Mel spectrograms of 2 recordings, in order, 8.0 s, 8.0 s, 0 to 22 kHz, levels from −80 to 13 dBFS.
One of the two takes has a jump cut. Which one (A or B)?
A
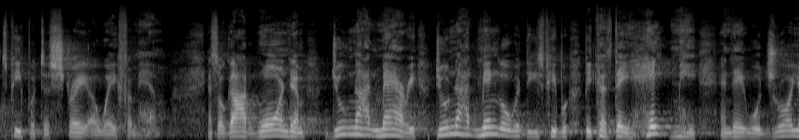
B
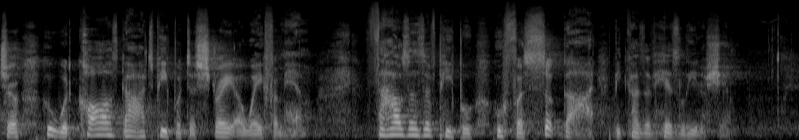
B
